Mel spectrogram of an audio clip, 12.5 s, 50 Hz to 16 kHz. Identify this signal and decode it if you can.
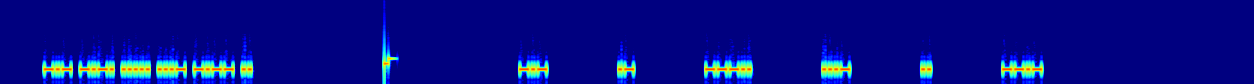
Morse code, heard as a keyed tone, about 40 wpm, spaced as for 17 wpm, 700 Hz. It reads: KC5VYI KA8VIQ
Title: USA Call Signs - 6 Characters - 8x Character Spacing - 40wpm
